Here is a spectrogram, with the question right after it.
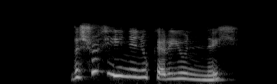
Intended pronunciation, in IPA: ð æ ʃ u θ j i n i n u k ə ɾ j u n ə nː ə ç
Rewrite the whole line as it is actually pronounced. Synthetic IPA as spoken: ð æ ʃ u θ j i n i n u k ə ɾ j u n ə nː ə ç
